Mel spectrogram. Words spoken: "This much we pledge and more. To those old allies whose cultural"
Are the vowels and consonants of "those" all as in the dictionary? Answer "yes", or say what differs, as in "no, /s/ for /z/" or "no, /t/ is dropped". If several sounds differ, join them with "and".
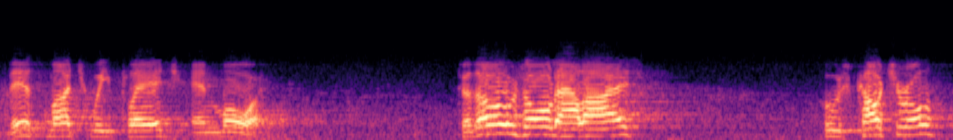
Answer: yes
